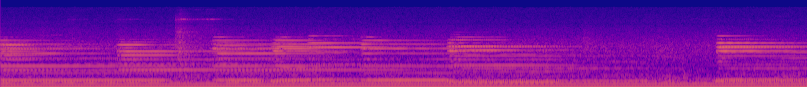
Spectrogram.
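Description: Church organ playing slow, sustained chords that change every second or so over a low pedal note held throughout.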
